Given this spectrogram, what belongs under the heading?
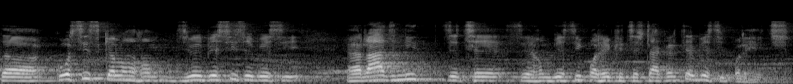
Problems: none marked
